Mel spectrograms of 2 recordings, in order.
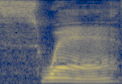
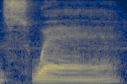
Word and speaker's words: swear: And I should probably mention the fact that the pronunciation of the word is swear, so that's air, the air sound, swear.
